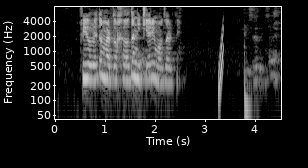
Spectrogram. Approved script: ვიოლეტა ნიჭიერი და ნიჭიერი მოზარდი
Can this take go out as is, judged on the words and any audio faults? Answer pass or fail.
fail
